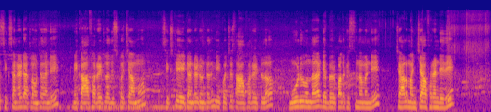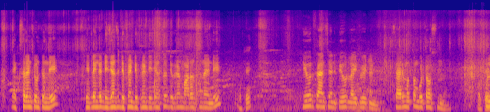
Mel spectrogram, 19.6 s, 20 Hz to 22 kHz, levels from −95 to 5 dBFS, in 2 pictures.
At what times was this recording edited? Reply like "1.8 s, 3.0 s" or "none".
17.5 s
